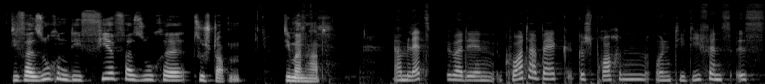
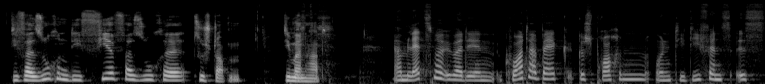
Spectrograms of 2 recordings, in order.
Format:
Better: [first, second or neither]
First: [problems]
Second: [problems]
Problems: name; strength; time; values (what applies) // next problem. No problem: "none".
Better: second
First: audio cutting out; at 4.5 s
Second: none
